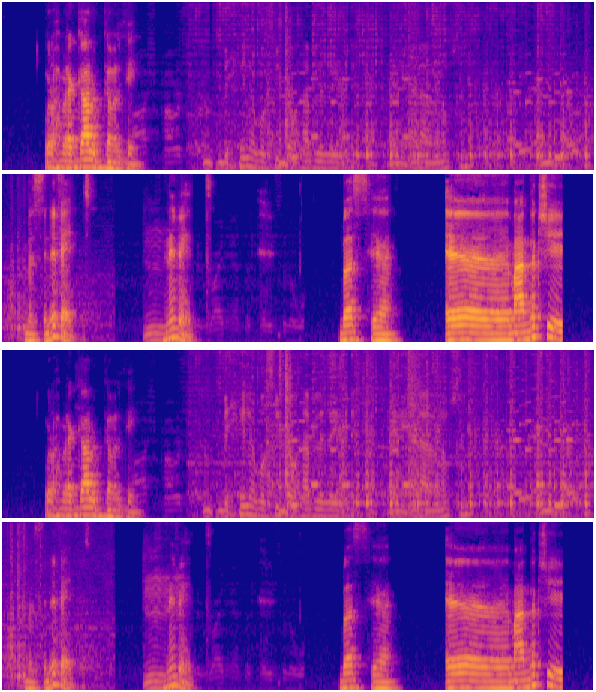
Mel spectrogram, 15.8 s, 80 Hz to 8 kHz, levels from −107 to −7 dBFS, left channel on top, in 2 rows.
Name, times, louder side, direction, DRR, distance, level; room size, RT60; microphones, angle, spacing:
voice 1, 0.6-1.9 8.2-8.9 10.1-10.4 12.4-13.2 13.8-15.4, left 6 dB, 75° left, 0.5 m, -32 dB
sound 1, 1.3-11.9, left 2 dB, 30° left, 7.5 m, -73 dB
Tearing, 2.4-7.5, left 1 dB, 10° left, 5.7 m, -64 dB
sound 2, 2.5-9.4, right 4 dB, 80° right, 1.8 m, -52 dB
voice 2, 2.7-4.8 5.1-6.3 9.8-10.5, right 2 dB, 55° right, 1.7 m, -51 dB
head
